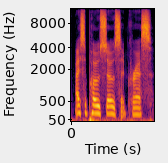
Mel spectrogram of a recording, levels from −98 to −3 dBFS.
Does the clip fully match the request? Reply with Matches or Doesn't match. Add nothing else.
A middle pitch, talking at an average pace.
Matches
